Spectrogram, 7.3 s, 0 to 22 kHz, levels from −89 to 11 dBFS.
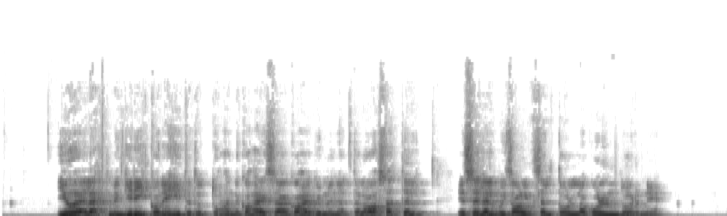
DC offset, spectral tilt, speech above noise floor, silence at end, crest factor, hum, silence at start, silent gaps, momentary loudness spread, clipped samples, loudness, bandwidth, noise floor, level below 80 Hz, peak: under 0.1%; -6.5 dB/octave; 43 dB; 0.65 s; 16 dB; none; 0.6 s; none; 9 LU; under 0.1%; -16 LUFS; 11 kHz; -58 dBFS; -48 dBFS; -2 dBFS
